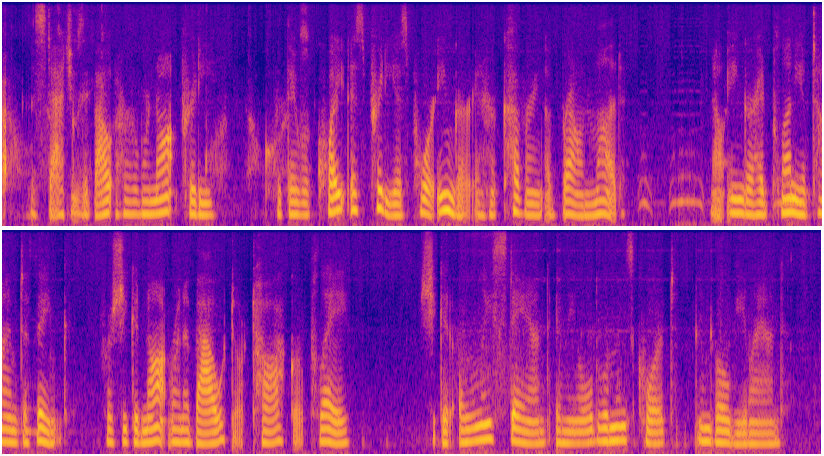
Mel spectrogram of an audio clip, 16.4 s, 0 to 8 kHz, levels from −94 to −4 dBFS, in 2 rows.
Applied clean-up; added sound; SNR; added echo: neural separator model SepFormer DNS4.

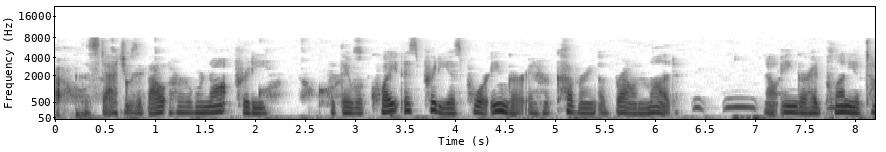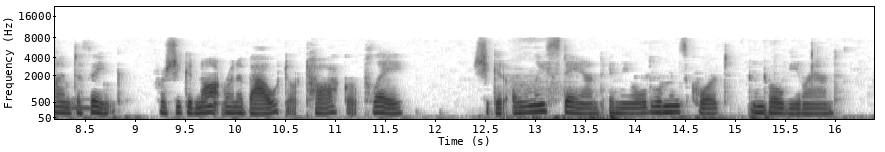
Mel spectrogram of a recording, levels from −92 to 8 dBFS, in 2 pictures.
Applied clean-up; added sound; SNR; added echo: classical method log-MMSE.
